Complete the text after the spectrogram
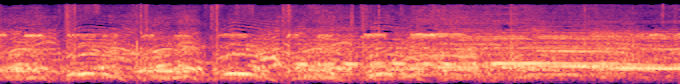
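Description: A large crowd outdoors cheers and shouts loudly.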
